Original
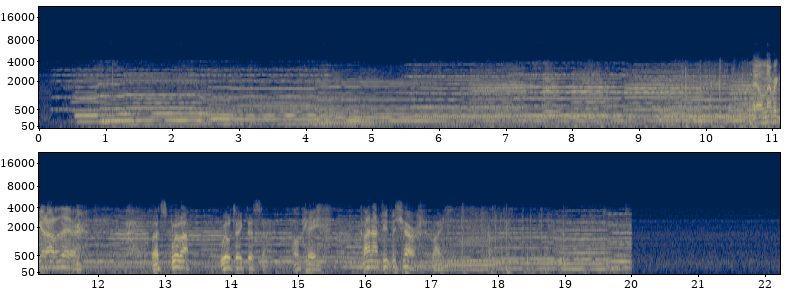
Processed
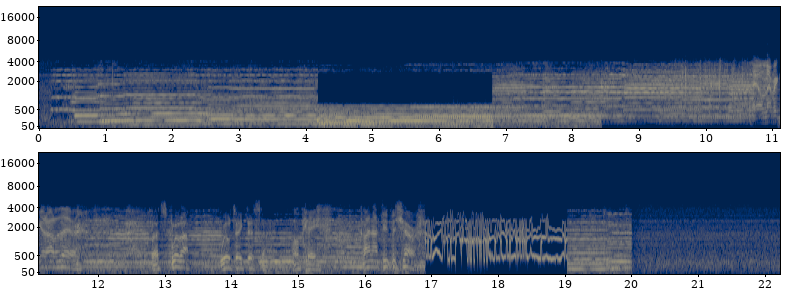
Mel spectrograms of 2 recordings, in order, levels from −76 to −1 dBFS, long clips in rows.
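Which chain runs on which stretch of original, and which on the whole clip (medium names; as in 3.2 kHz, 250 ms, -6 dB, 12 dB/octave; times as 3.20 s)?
4.18–6.81 s: brick-wall FIR band-stop 700–2800 Hz + bass shelf 400 Hz +10.5 dB
8.44–11.09 s: high-pass 330 Hz + peaking EQ 2.7 kHz +11.5 dB 2.8 oct
14.43–14.95 s: low-pass 3.5 kHz + tilt shelf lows +5.5 dB, about 720 Hz
16.91–19.05 s: formants replaced by sine waves + peaking EQ 1.1 kHz +13.5 dB 0.28 oct
whole clip: high-pass 41 Hz; compression 4:1, threshold -35 dBFS; trim +2.5 dB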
